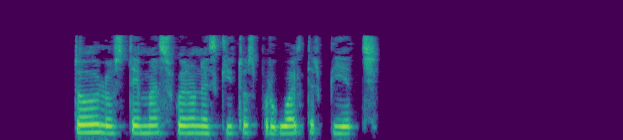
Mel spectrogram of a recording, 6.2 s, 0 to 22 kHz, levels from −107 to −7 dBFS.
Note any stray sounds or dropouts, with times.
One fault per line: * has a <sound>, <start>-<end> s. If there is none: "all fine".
all fine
